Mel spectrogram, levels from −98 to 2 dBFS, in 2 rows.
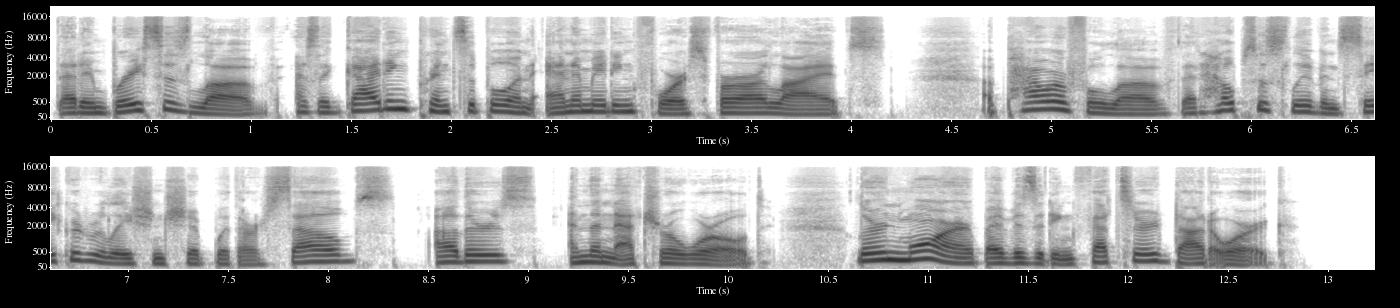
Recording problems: garbled, watery; slightly; nothing above 16 kHz

